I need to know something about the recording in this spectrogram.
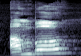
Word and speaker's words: Humble: So I end up in this area called Humble, but I call it Humble because it's spelled humble. That's how you know I'm not from Houston.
